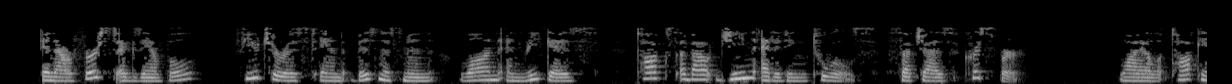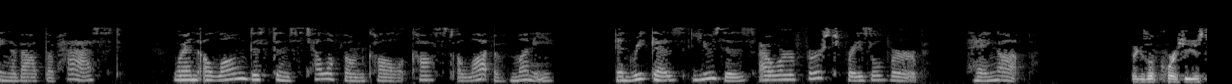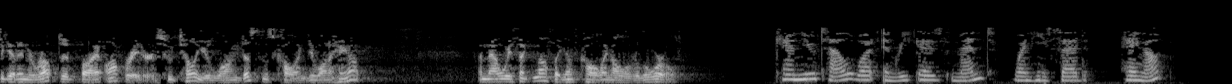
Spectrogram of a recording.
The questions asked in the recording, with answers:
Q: Can you tell what Enriquez meant when he said hang up?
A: to end or finish a phone call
